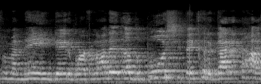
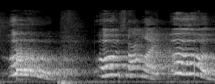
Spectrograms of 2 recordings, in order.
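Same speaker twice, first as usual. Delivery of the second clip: pained grunts; 5 semitones higher, 4 dB louder, slower than usual. Retold or imitated. Carried down the stairs.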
